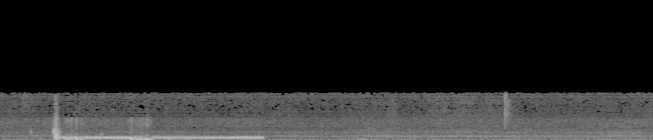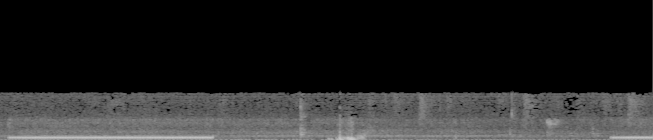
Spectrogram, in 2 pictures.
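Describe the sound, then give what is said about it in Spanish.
A telephone ringback tone from a call to the president of Costa Rica, Luis Guillermo Solís, made live on Cadena COPE radio: a steady low-pitched electronic tone sounding in two-second bursts with about four seconds of quiet between, repeated three times over faint line hiss and a few clicks. No one speaks. “Estamos llamando al presidente de Costa Rica.”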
